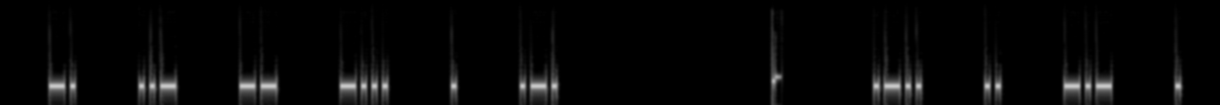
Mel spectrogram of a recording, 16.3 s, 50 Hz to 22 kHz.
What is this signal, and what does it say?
Morse code, heard as a keyed tone, about 17 wpm, spaced as for 8 wpm, 700 Hz. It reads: NUMBER LIKE
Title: 4x Character Spacing - Top 200 Words - 17wpm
